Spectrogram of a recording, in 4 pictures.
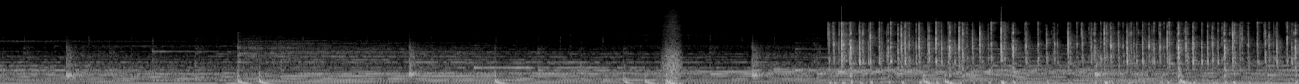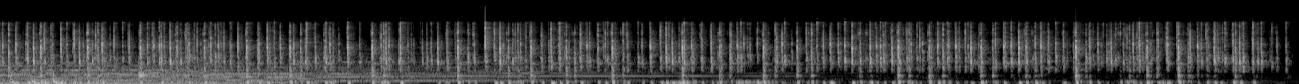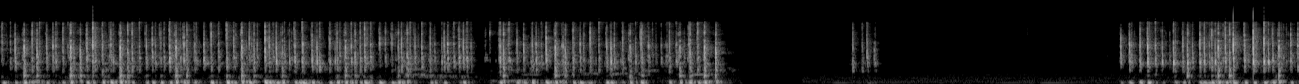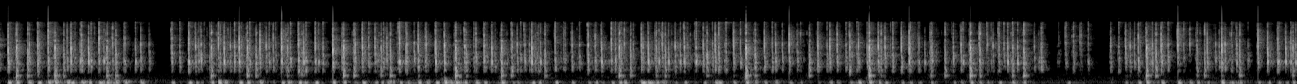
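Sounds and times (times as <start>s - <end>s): typing on mechanical keyboard: 8.3s - 33.3s, 34.5s - 34.8s, 37.2s - 51.9s.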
